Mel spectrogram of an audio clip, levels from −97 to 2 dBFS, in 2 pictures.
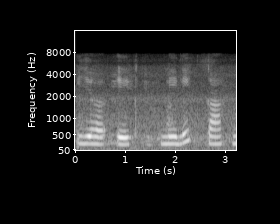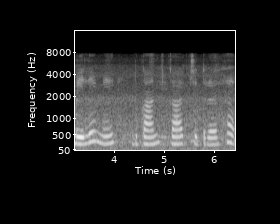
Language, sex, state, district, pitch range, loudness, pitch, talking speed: Hindi, female, Madhya Pradesh, Dhar, 220-255 Hz, -16 LUFS, 225 Hz, 95 wpm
